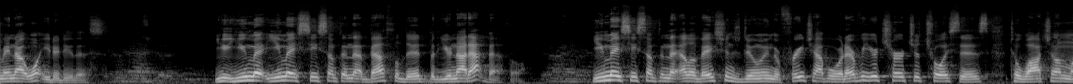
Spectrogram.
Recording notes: a Q&A session from UG Conference at Motion Church in Seattle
